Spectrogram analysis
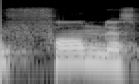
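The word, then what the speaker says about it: firmness: इस्तिकामत को इंग्लिश में फर्मनेस बोलेंगे। यहाँ पर आपने जो आ रहेगा इसको थोड़ा सा आपने साइलेंट रख के बोलना, फर्मनेस, फर्मनेस, इस्तिकामत।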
